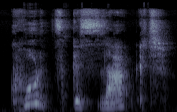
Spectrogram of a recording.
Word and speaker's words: Kurzgesagt: and I'm going to read it out so I pronounce it correctly, Kurzgesagt, putting my GCSE German to good use, in a nutshell.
